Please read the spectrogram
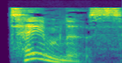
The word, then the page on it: tameness: British English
